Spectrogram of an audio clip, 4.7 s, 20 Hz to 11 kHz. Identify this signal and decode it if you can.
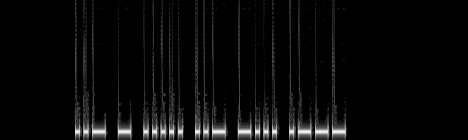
Morse code, heard as a keyed tone, about 28 wpm, 700 Hz. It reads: UT5UBJ
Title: DXCC-100 Call Signs - 6 Characters - Repeated 3x - 28wpm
